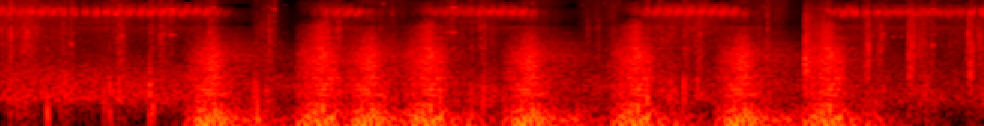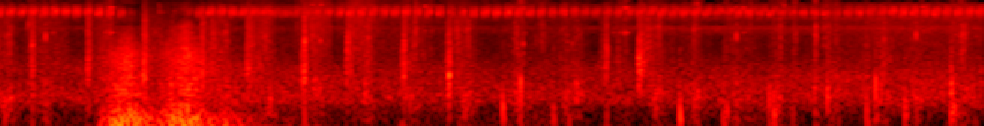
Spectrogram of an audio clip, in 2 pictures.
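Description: Footsteps rustle through tall grass and brush.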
